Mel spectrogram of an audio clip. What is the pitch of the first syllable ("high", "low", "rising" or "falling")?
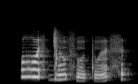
falling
